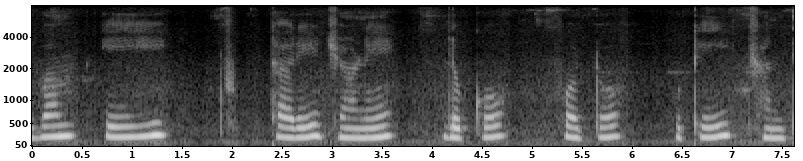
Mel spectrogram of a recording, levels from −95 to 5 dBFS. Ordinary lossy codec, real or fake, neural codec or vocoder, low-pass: none; real; none; none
